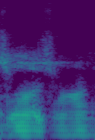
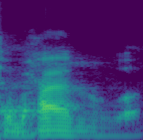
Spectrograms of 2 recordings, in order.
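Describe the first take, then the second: First: It is said very fast. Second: It is said slowly and calmly.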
